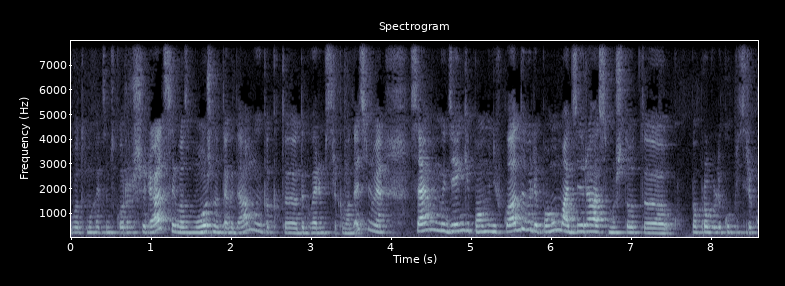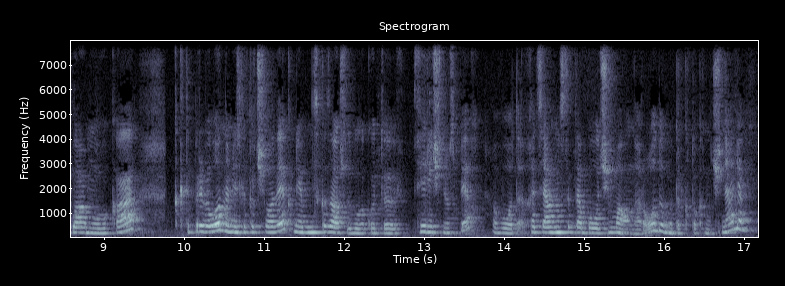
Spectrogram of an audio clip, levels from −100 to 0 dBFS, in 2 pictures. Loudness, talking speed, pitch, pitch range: -34 LUFS, 195 wpm, 220 Hz, 205-250 Hz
